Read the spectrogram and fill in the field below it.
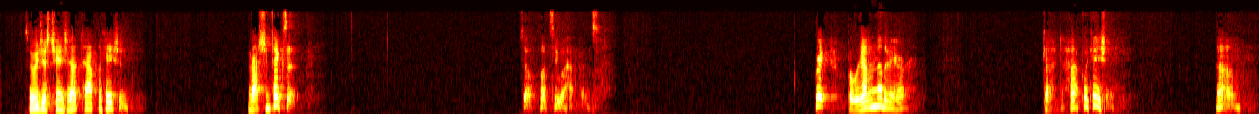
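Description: A man speaks calmly through a microphone, in short bursts with pauses.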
